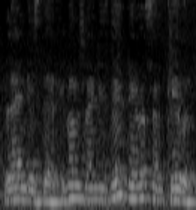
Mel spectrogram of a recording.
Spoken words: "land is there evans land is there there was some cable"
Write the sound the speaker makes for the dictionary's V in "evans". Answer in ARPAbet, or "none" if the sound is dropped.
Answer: B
